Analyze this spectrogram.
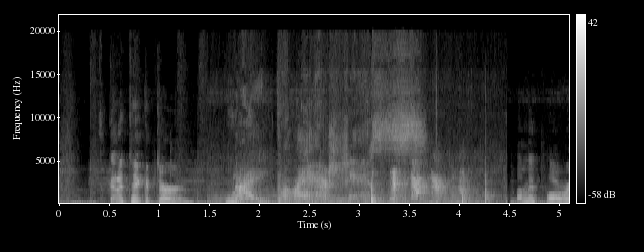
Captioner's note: laughs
